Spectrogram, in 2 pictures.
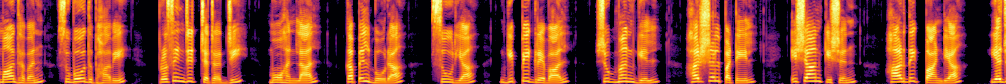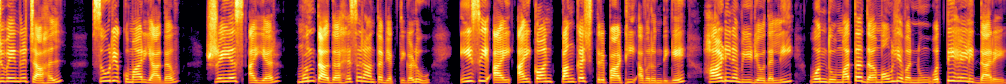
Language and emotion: Kannada, neutral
